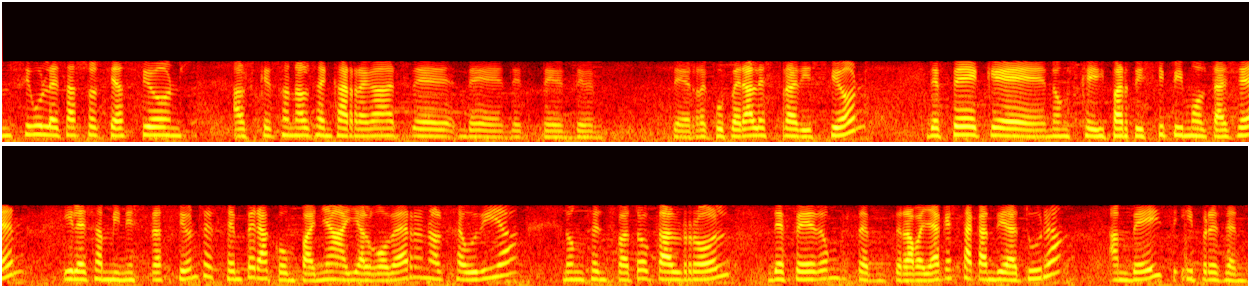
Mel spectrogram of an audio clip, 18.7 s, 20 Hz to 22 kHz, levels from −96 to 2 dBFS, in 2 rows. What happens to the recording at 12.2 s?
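Nothing goes wrong at 12.2 s: the audio carries on intact through that moment, with only the narrow, telephone-like band of the call path, which has nothing above about 4 kHz.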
